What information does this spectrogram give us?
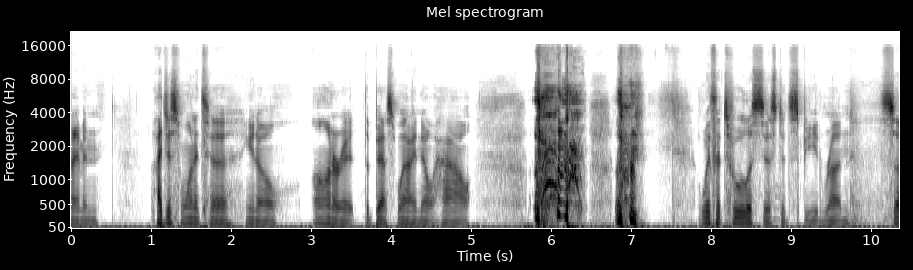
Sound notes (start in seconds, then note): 5.8 cough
